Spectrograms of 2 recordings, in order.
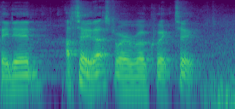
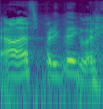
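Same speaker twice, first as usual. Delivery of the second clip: excited exclaim; 9 semitones higher, 4 dB louder, faster than usual. Retold or imitated. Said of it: "I'm like".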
